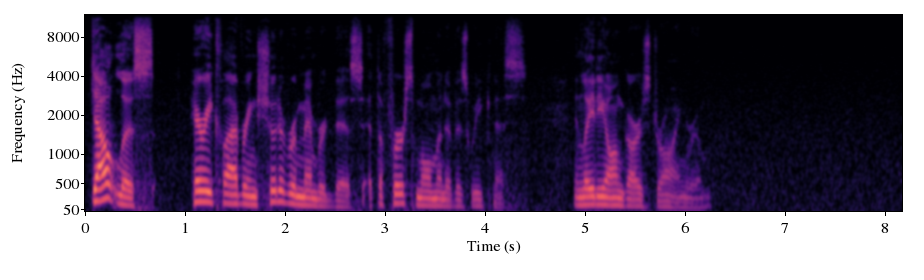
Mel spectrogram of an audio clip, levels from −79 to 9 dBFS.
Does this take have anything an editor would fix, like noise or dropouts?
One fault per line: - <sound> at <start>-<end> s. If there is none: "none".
none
